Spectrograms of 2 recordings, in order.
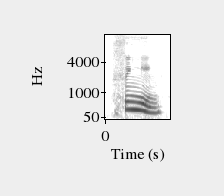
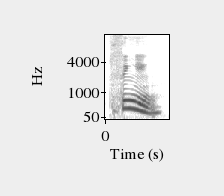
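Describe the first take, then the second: No difference in how they are said.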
